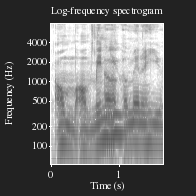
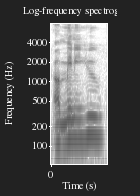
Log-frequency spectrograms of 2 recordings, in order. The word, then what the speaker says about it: Omenihu: Now, it did come out that your boy, how you pronounce the name? Omenihu. Omenihu.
